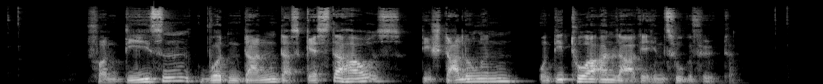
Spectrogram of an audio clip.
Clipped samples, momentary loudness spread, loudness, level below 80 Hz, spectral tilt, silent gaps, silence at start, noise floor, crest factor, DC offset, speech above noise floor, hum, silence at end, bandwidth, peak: under 0.1%; 13 LU; -17 LUFS; -56 dBFS; -4 dB/octave; none; 0.9 s; -69 dBFS; 20 dB; under 0.1%; 50 dB; none; 0.9 s; 16.5 kHz; 0 dBFS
